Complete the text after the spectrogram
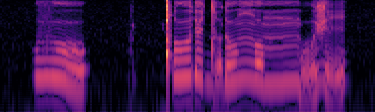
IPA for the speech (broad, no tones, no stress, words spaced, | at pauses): βu | ǃuɾy do̰ɾuŋo mːṵʒḭ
